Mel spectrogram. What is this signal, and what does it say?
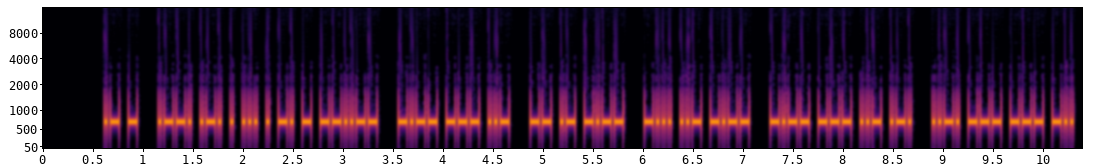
Morse code, heard as a keyed tone, about 40 wpm, 700 Hz. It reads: AT PRESENT, YOU MAY BUY YOUR FOOD
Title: Sentences from Top 800 Words 40wpm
